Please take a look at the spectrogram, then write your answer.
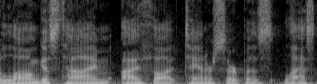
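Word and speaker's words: Serpae: But yeah, I felt like a real idiot when I found out that it was Serpa, because, that's how it's spelled, but still.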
